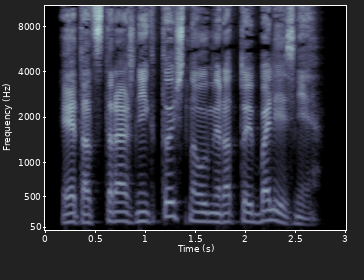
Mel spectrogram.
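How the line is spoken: Snorting. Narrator (Russian): фыркнул еще один

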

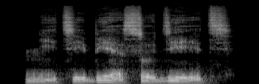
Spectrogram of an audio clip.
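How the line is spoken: Fierce hiss. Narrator (Russian): прошипел господин ожесточенно

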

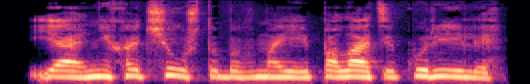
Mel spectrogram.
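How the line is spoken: Quiet but insistent. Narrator (Russian): сказал Берлах тихо, но настойчиво

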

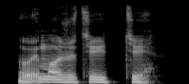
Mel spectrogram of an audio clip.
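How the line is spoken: Weary. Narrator (Russian): устало махнул рукой барон

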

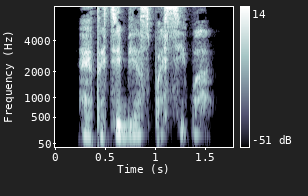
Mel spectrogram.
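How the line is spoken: Whispered. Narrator (Russian): шепнула она

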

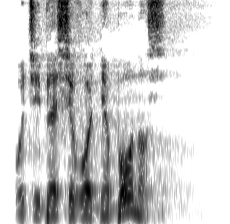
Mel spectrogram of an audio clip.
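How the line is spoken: Quiet question. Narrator (Russian): тихо спросил Бьорн

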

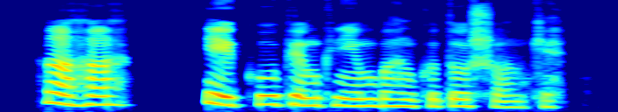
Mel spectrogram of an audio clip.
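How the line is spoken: Gloomy addition. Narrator (Russian): добавила мрачно Варя

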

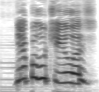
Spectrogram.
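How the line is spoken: Squeaking. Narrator (Russian): пискнул тот

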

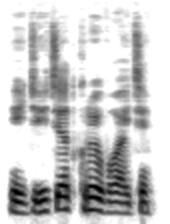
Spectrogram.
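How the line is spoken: Plain. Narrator (Russian): сказал Шура

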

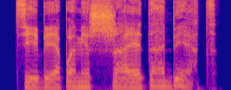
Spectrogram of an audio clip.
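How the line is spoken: Hiss. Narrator (Russian): прошипел Волан-де-Морт

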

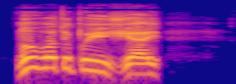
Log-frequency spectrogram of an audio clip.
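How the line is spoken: Shouting from water. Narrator (Russian): крикнул Кирюха из воды

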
